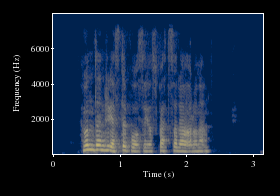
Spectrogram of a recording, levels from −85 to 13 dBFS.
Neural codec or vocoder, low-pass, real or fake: vocoder, 22.05 kHz, 80 mel bands, WaveNeXt; 7.2 kHz; fake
